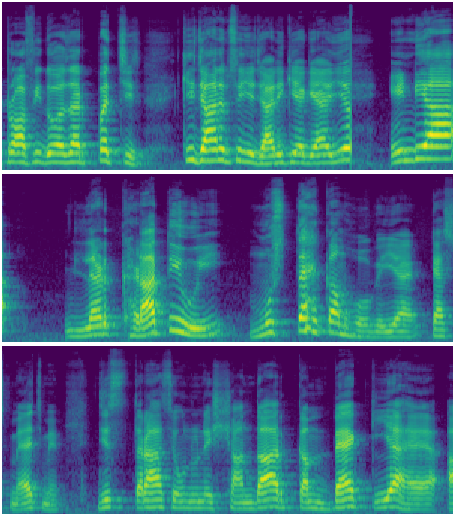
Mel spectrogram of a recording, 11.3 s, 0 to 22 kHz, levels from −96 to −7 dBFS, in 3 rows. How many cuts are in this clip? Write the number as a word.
one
